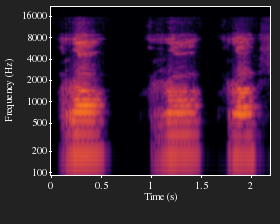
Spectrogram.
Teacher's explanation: تو اب ہم چلتے ہیں را کو اب جب پڑھتے ہیں را را را، جیسے ہم را کو پڑھتے ہیں تو ہم یہ محسوس یہ ہو رہا ہے کہ ہماری جو زبان ہے وہ پیچھے کی طرف مڑ رہی ہے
